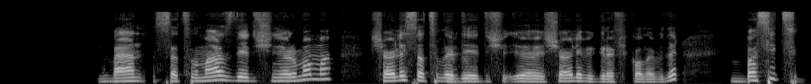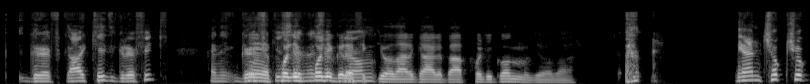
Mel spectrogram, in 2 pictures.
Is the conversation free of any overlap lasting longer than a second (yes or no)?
no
